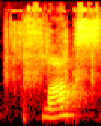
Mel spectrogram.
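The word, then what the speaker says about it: phlox: in Spring and uh flocks it's spelled p-h-l-o-x it is the Greek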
